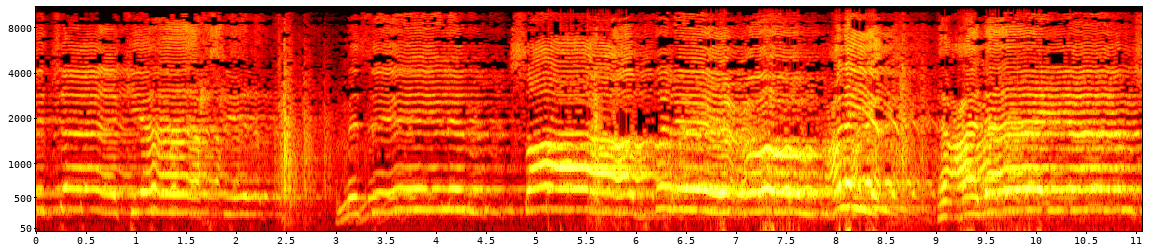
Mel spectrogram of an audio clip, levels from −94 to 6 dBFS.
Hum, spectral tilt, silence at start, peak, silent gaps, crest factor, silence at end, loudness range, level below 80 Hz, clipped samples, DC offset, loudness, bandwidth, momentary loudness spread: none; -0.5 dB/octave; 0 s; 0 dBFS; none; 12 dB; 0 s; 9 LU; -48 dBFS; 0.5%; under 0.1%; -11 LUFS; 11 kHz; 14 LU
